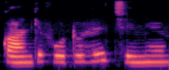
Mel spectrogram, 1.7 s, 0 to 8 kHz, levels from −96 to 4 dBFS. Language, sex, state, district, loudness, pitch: Surgujia, female, Chhattisgarh, Sarguja, -24 LUFS, 250 Hz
